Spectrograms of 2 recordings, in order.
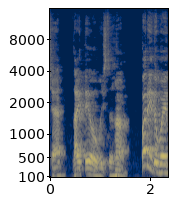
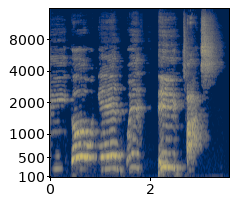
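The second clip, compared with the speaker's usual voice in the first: drawn-out groan; 9 semitones higher, much slower than usual. Pretend.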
